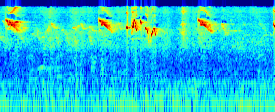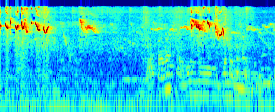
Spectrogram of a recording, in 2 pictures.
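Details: Mountain leaf warbler singing with short, sharp, high descending chips and brief twittered trills spaced a second or so apart. A low hum and some faint lower voiced sounds are heard near the end.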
